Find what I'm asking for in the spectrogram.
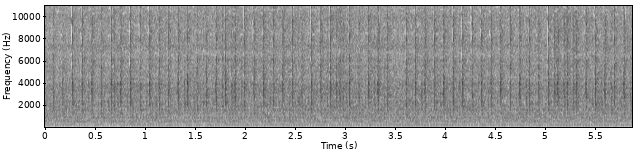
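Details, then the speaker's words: Mitsubishi Eclipse just after a cold start, in the garage: an even metallic tick about two or three per second over the idle that sometimes goes away; owner suspects lifter or hydraulic tensioner, cause unconfirmed. "So, if anyone could help me figure out what is making that annoying clank. Like I said, it goes away sometimes, but thanks in advance."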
